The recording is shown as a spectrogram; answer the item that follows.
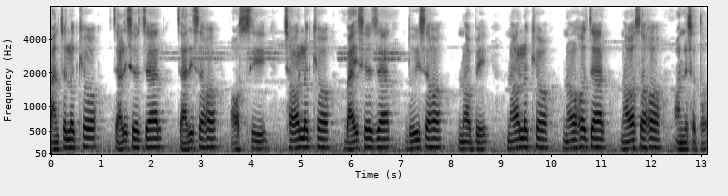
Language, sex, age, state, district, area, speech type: Odia, female, 30-45, Odisha, Jajpur, rural, spontaneous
